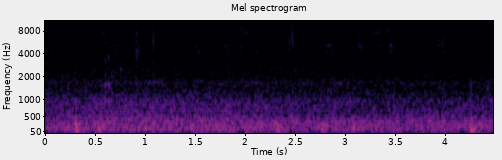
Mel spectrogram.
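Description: Near silence, with faint soft strokes of a marker pen writing a word on a white board.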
